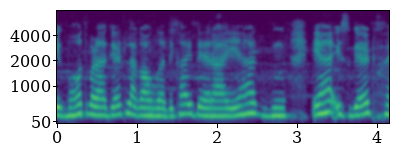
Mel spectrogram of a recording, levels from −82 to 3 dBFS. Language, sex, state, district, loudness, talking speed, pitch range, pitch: Hindi, female, Chhattisgarh, Raigarh, -23 LUFS, 230 wpm, 205-250 Hz, 220 Hz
